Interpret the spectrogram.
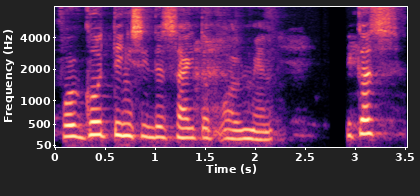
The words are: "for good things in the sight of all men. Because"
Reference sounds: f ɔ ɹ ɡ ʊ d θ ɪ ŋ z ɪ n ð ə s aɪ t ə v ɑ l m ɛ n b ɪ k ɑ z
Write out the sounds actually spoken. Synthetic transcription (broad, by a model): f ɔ ɹ ɡ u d t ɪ ŋ s ɪ n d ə s aɪ t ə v ɑ l m ɛ n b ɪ k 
